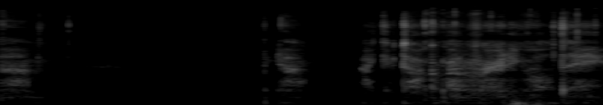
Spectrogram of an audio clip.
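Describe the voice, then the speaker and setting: Someone whispers at a moderate pace. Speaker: ASMR creator; writer. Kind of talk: casual chat to listeners. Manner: whispered.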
